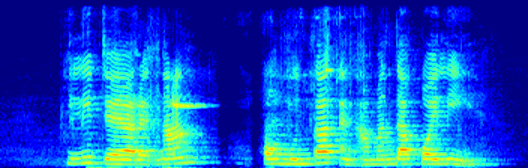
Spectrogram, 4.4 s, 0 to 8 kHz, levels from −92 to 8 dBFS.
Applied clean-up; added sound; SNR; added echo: neural mask model Resemble Enhance denoiser.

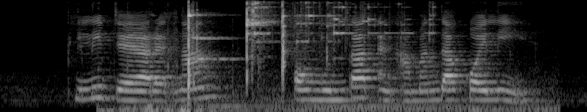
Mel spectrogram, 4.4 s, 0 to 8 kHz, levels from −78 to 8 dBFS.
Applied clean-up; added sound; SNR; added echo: none; Shatter / Crushing; -2 dB; none.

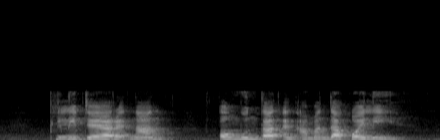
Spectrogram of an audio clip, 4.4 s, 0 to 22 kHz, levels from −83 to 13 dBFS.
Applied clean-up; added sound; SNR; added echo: none; none; none; none.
